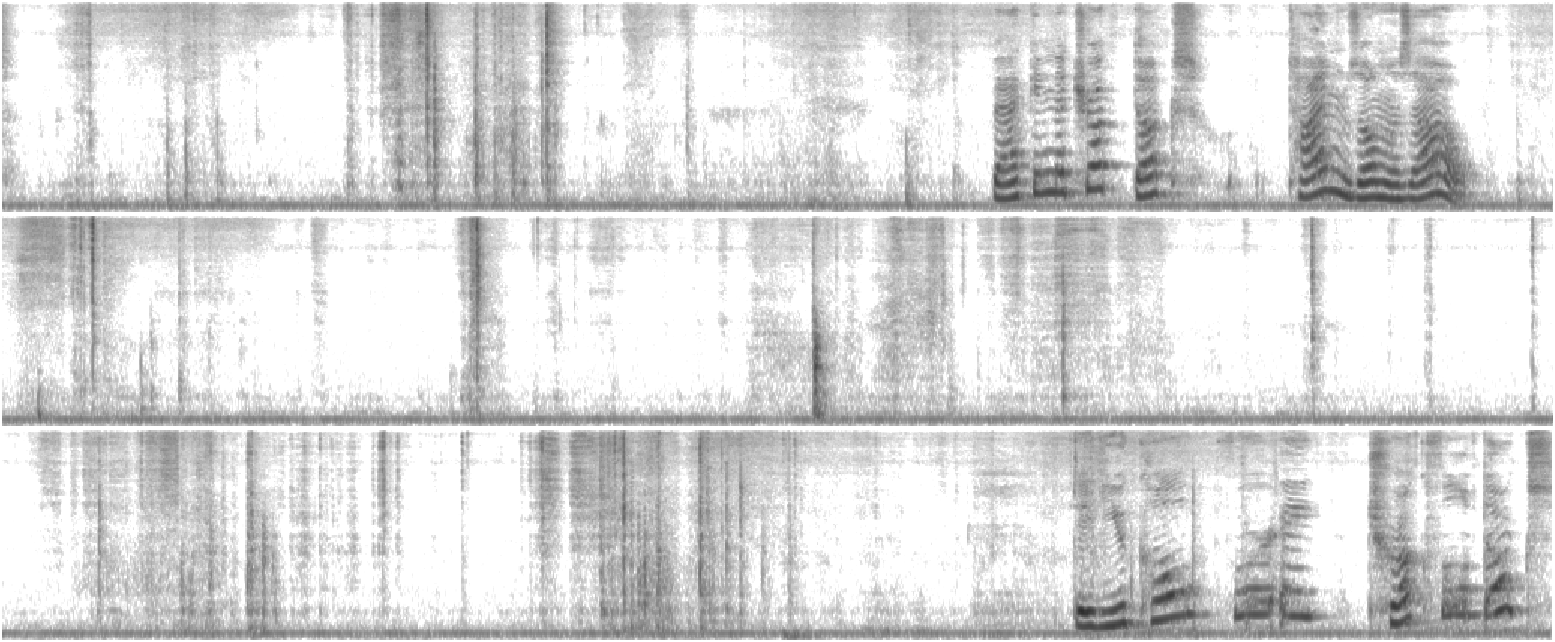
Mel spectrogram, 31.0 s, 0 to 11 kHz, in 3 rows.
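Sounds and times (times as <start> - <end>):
book pages turning: 0.4 - 4.7, 10.1 - 12.6, 13.4 - 26.5.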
